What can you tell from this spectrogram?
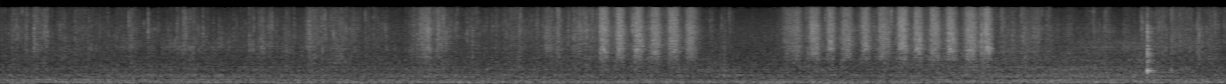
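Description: Bamboo sushi rolling mat rasping and clicking in quick rhythmic strokes, about five a second, as a kimbap roll is squeezed and rolled in it, in two runs. A single sharp click near the end.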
